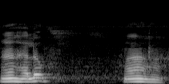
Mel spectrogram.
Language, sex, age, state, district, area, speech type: Marathi, male, 45-60, Maharashtra, Satara, urban, spontaneous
